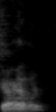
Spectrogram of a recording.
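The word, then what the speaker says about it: Schuyler: And I'm going down the list, and I come across this name, and I just pronounced it as I read it. And I'm like, Shuler. And I felt like I was in Ferris Bueller's Day Off, because I just went, Shuler, Shuler, Shuler. And then finally, the young man speaks up and goes, it's pronounced Skyler.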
